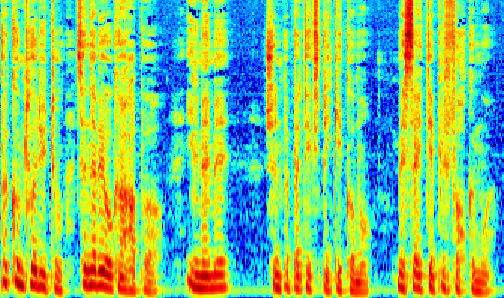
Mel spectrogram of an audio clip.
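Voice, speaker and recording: Male reader doing a husky, defiant young peasant woman, raised and pleading. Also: medium pitch, a little fast, dark tone, natural voice.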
